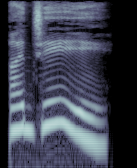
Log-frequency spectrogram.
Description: ♪ ajēya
